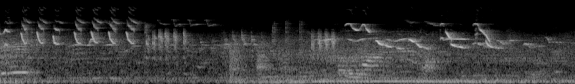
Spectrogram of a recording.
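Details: Brown-chested jungle flycatcher delivering Nyengklak style song, a rapid run of sharp repeated chirps about four per second, followed by twittering slurred whistles and high squeaks over background hum.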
